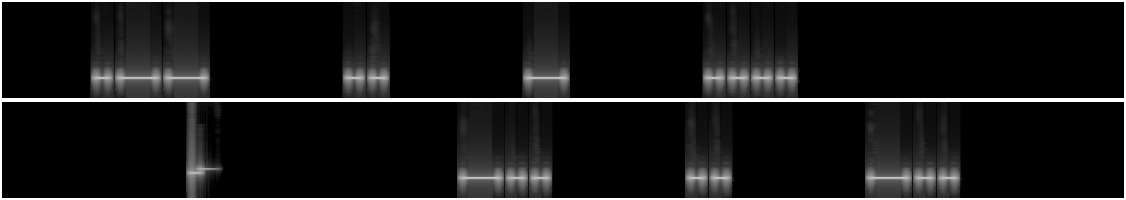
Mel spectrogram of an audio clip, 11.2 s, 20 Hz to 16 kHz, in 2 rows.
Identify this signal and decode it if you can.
Morse code, heard as a keyed tone, about 20 wpm, spaced as for 9 wpm, 700 Hz. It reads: WITH DID
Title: 4x Character Spacing - Top 100 Words - 20wpm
